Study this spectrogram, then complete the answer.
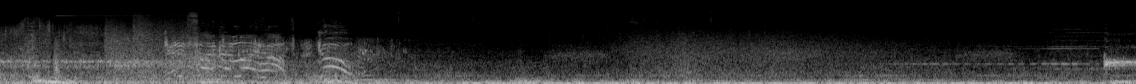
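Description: Deep water rumbles steadily all around.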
